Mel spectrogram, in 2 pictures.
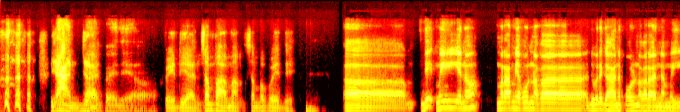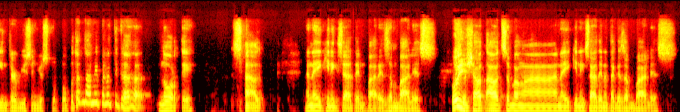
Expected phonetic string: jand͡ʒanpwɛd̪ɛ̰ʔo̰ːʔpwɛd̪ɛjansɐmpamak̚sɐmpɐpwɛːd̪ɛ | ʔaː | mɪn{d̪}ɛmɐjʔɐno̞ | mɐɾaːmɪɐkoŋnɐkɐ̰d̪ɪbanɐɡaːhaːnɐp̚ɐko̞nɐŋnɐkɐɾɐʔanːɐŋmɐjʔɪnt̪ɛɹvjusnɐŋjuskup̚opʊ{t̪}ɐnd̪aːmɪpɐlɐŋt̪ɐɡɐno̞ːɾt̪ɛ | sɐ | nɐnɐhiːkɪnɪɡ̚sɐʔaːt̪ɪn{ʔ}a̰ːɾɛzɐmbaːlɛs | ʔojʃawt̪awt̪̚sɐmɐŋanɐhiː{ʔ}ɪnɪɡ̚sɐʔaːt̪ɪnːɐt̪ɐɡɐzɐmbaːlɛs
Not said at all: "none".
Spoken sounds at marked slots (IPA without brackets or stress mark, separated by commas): d̪, t̪, p, k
